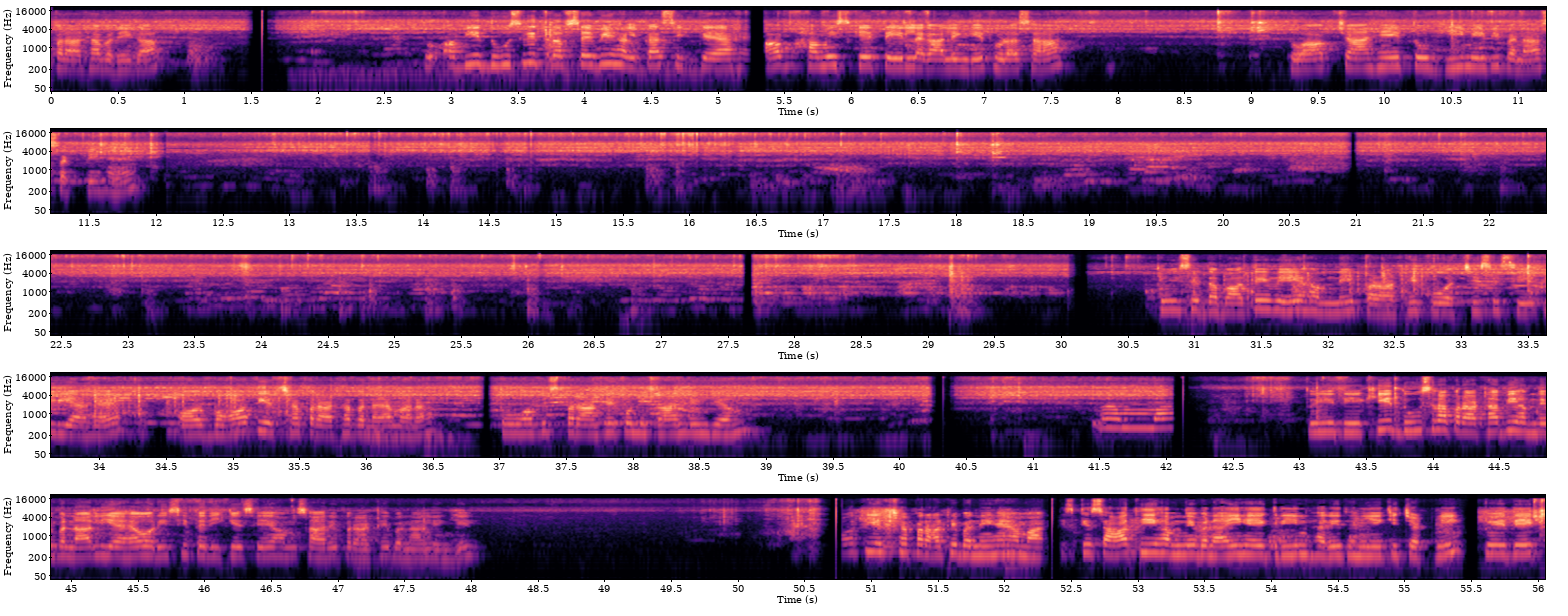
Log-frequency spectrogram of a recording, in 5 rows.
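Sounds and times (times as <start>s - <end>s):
oil sizzling in pan: 0.0s - 56.0s
spoon scraping and knocking pan: 8.6s - 9.6s, 10.2s - 18.6s, 21.1s - 29.9s, 30.5s - 36.8s, 42.3s - 44.0s, 49.8s - 51.4s.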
